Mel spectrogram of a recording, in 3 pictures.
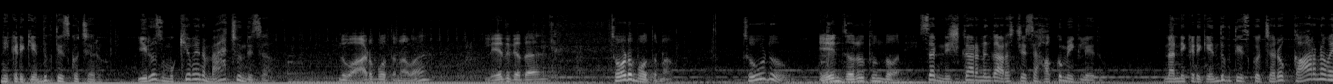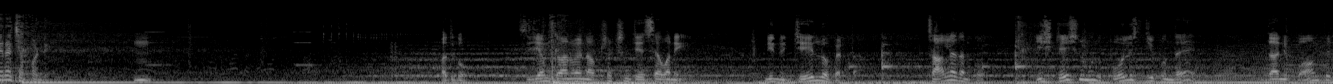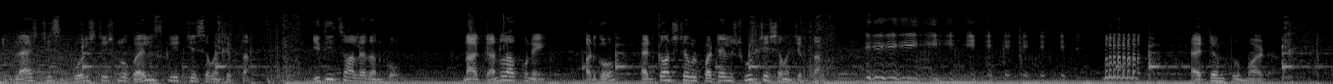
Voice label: dialogues, whistle telugu; vijay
